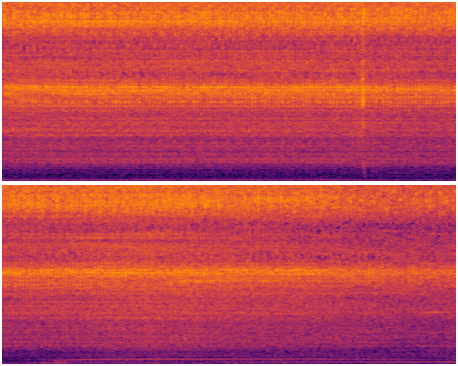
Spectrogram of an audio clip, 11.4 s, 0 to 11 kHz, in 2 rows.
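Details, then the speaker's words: 2014 Honda Accord 4-cylinder running hot, AC on, at idle: a fan motor spins up and cycles on and off with the AC compressor clutch; only driver's side fan runs, fuses and relay checked good, suspected cut wire or computer. "Anyway, right now with the AC on, you can hear the fan go on and off with the AC clutch."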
